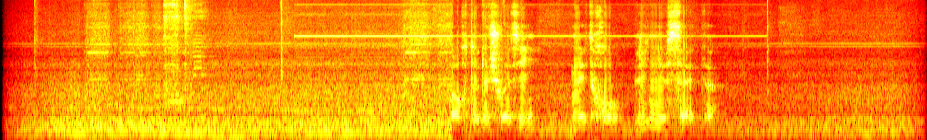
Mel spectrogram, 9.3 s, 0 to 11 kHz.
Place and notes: RadioFreeRobots T3 Porte de Choisy
Paris, France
